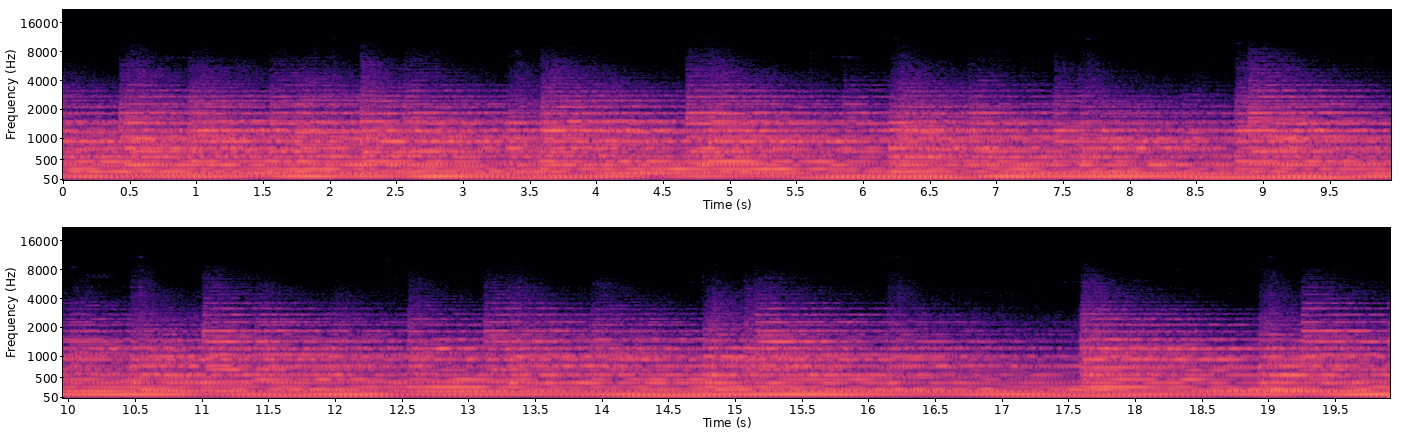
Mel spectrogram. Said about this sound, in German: Auch eine der Glocken, die in feierlich ernster Mollstimmung läuten, ist dem Ziehvater des Christuskindes geweiht.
